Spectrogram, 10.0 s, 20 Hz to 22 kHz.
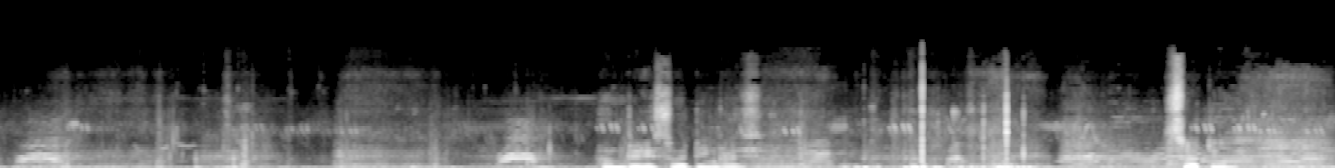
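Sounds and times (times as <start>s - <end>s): footsteps on dirt path: 0.0s - 10.0s.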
